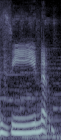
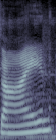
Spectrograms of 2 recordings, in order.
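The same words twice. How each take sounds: First: It sounds like the end of magazine. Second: It does not sound like magazine's ending. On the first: "it comes from magazine and I should probably be pronouncing it like" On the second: "I've always pronounced it as"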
